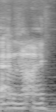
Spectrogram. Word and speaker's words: Adonai: I thought it was Adonai. Is it Adonai? Adonai Mitchell. It's Adonai, but I think he was by AD Mitchell.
